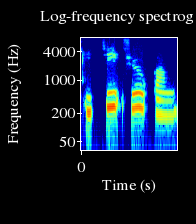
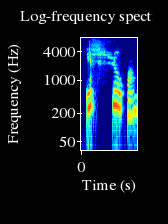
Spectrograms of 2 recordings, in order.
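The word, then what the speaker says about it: 一週間: Cuman memang yang 1 minggu cara bacanya beda ya, bukan ichi shukang, tapi ishukang, double ya. Cara bacanya juga ini ada kecilnya, jadi dibacanya double ishukang.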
